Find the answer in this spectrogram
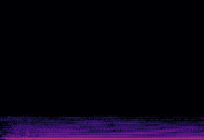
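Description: A loud, steady horn-like blast of two pitches sounding together, held unbroken for about four seconds.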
